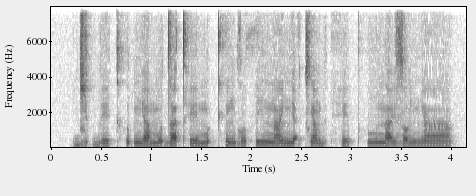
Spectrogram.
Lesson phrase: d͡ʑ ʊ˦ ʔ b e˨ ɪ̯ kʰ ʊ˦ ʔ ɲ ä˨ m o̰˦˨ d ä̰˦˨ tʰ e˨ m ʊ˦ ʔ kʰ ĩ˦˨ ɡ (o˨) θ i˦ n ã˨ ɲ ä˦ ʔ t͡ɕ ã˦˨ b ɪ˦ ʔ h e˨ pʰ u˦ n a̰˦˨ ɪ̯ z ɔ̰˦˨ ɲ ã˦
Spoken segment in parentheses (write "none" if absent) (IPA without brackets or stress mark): o˨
